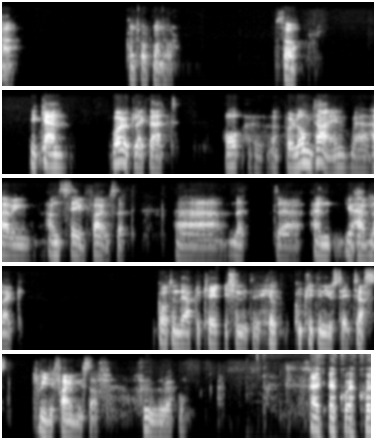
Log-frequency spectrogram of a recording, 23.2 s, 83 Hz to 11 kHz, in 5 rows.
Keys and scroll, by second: 1.8 ctrl+super+r.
